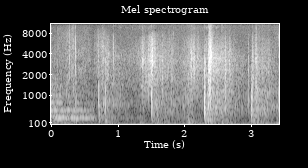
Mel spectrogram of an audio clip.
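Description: Footsteps walk closer to a painting: a few faint, evenly spaced steps in a steady walking rhythm over a low background hum.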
